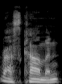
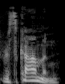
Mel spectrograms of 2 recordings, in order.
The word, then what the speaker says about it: Roscommon: And actually, I was told before I came down here that it's not Roscommon, it's Roscommon. So I was saying it wrong, apparently. – Roscommon. – Instead of Roscommon, I was saying it as two words.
